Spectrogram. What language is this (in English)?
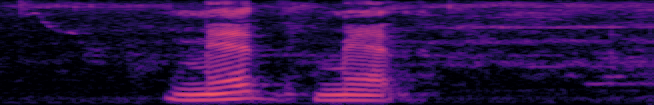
Santali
